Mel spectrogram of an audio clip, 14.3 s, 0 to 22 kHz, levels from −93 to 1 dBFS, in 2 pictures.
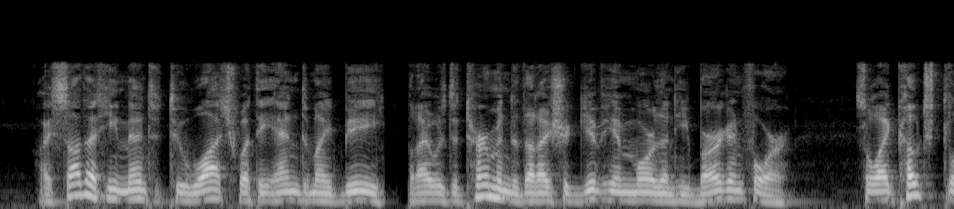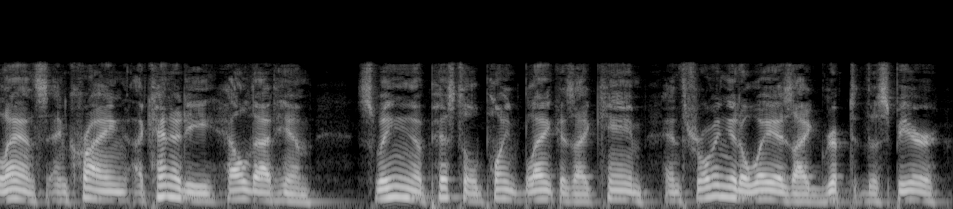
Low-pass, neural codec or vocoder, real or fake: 7.2 kHz; none; real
